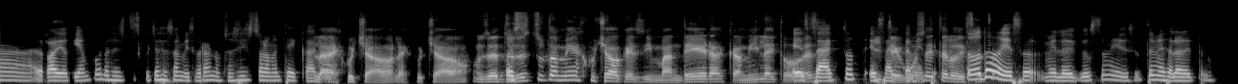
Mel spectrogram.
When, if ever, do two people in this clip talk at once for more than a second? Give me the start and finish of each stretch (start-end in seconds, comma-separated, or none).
7.9-10.0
